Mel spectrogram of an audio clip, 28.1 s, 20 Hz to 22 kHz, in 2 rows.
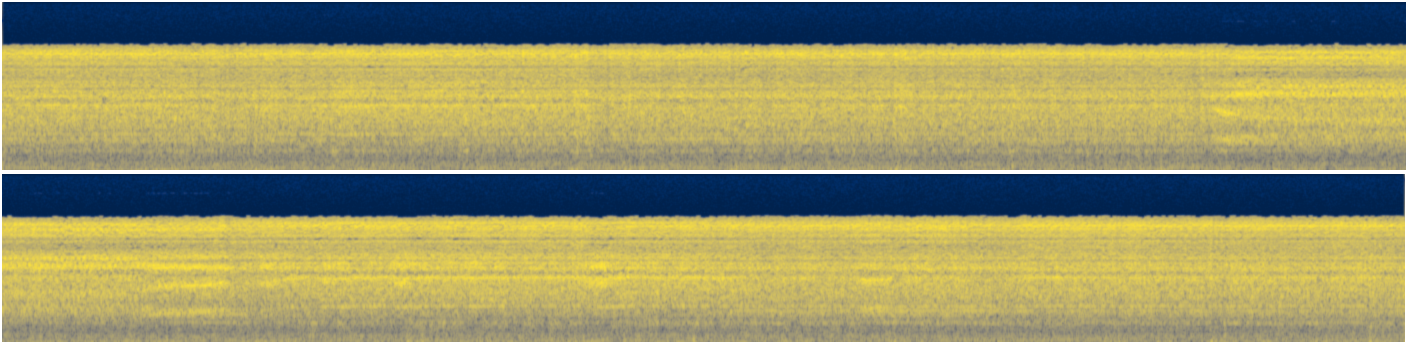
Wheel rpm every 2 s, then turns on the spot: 230, 230, 230, 230, 230, 230, 210, 200, 210, 230, 230, 230, 230, 230.
none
